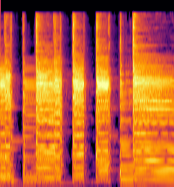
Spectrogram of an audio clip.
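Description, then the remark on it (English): A clean electric guitar, with its distortion switched off, plays a handful of strummed chords in short bursts separated by brief pauses, fairly loud, with no one talking. “What I like to do is, right now, if I turn this off, my guitar tone's fairly clean.”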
